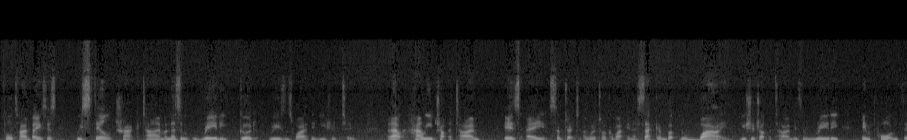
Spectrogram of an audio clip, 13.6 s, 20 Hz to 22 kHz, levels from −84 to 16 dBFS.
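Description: No technical faults can be heard in the speech, and the only other sound is the room's own background noise, sitting about 25 dB below the voice as part of the recording itself.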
